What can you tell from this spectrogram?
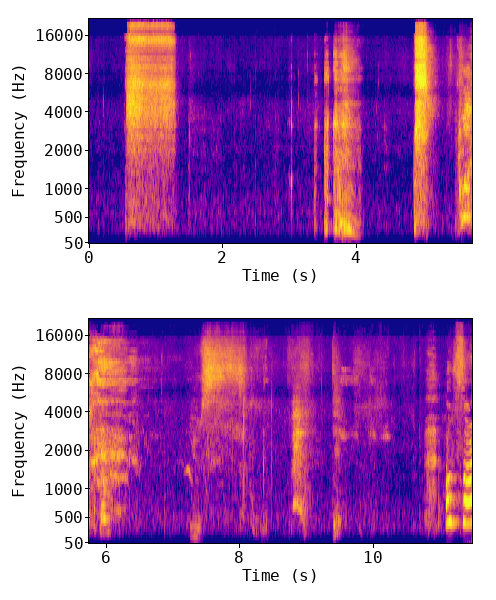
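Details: Acted, not real, sneeze: a woman fakes a loud sneeze as a prank on her husband and blames allergies, followed by scattered breathy noises and short vocal sounds.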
